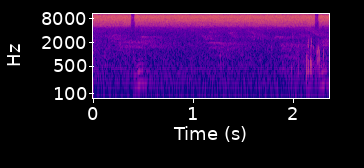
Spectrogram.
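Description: Steady high-pitched drone of insects, with one brief break about half a second in.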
